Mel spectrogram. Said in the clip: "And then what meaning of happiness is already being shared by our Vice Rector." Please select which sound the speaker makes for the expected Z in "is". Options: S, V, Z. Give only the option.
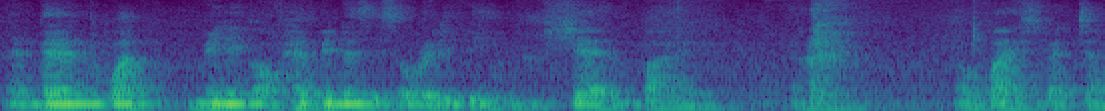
S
